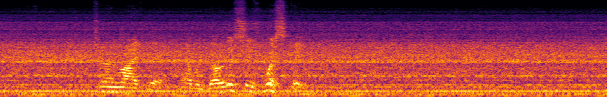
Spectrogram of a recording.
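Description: A steady jet engine hum drones throughout.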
